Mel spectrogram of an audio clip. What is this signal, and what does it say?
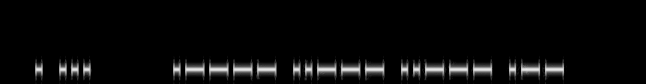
Morse code, heard as a keyed tone, about 20 wpm, 700 Hz. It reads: ES 122W
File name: UK MASTER QSOs TRAINING / 20WPM / UK MASTER QSOs 0030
